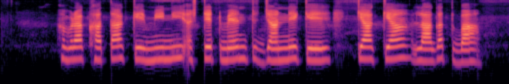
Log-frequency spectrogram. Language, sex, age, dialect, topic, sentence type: Magahi, female, 31-35, Southern, banking, question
